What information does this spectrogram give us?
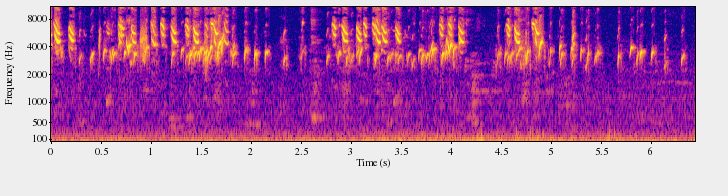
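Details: A European goldfinch group pours out repeated bursts of tinkling, buzzy twittering, each lasting about a second, with short pauses and light low hum beneath.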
